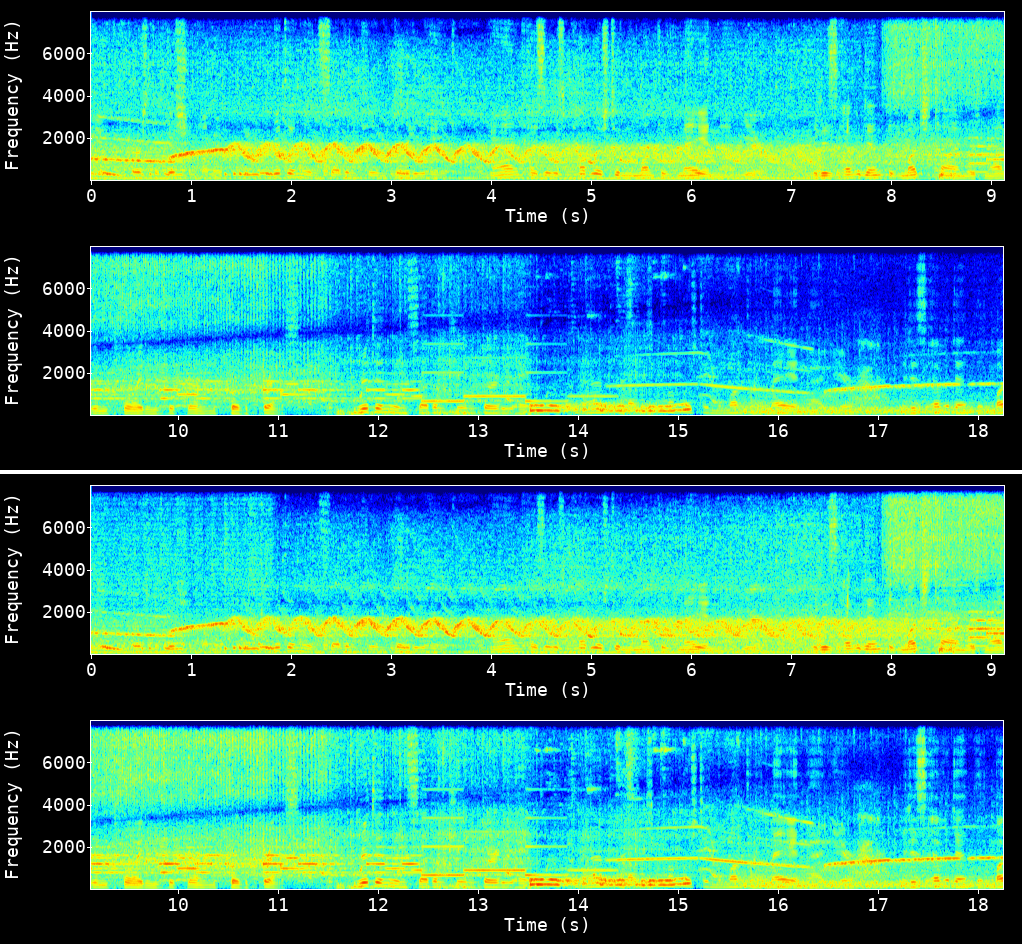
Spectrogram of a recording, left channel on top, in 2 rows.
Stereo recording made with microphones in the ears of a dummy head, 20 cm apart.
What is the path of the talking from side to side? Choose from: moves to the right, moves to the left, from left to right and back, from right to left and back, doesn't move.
moves to the right.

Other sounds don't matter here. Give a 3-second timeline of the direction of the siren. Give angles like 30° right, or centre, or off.
10° left, 20° right, 30° right, 40° right, 50° right, 50° right.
